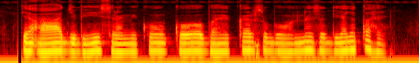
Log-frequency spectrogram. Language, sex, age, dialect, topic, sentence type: Hindi, male, 18-24, Kanauji Braj Bhasha, banking, statement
